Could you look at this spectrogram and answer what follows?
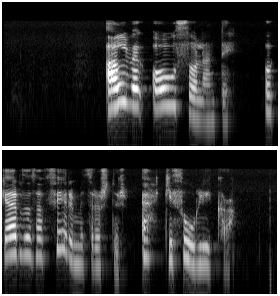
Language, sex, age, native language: Icelandic, female, 40-49, Icelandic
